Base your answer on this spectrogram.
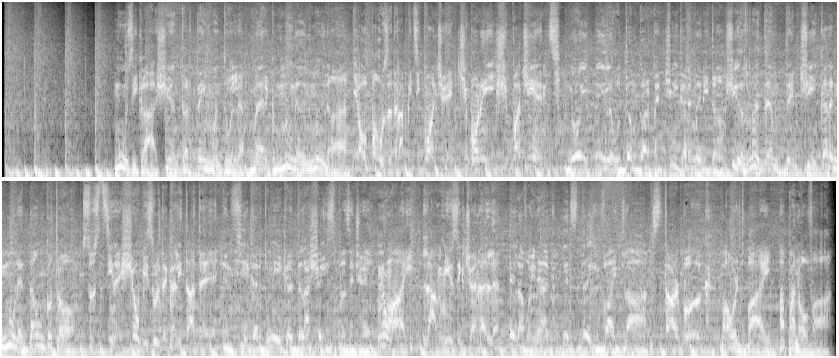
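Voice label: romanian male commercial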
